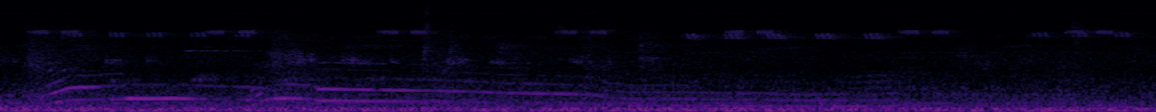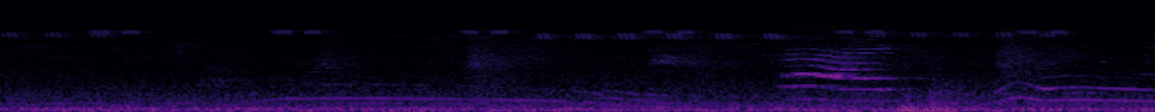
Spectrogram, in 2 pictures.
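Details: Morning fight between two angry cats, heard as faint, wavering moans that bend up and down, with a sharp rising cry near the end, set against low background noise and repeated high chirps.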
